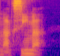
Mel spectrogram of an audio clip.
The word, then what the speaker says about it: Noxzema: No-X-Zema, no eczema, or as we normally pronounce it, Noxzema.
